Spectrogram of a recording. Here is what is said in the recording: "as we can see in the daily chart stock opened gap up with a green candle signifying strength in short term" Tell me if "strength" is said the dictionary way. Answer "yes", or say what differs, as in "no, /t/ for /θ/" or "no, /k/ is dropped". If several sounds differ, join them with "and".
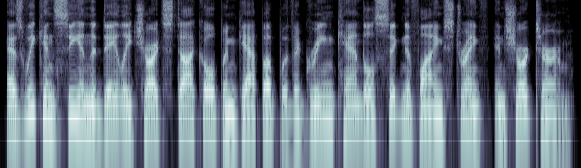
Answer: yes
